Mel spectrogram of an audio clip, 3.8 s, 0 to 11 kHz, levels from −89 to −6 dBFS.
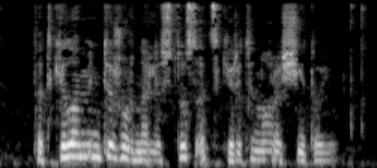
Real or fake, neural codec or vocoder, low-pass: real; none; 9.9 kHz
